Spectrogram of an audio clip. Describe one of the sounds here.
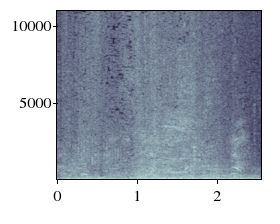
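A flaming weapon whooshes through the air with a fiery roar.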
